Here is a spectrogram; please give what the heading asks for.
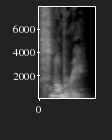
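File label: "snobbery", British English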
